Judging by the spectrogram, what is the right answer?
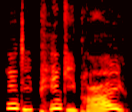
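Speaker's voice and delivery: a tiny filly calling for her aunt; crying out. Acted. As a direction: call to her aunt for rescue like a small child. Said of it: "she cried".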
